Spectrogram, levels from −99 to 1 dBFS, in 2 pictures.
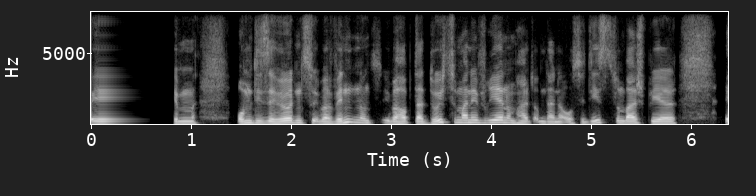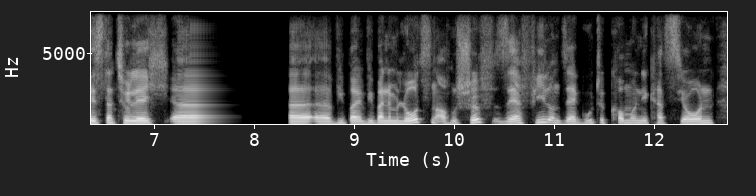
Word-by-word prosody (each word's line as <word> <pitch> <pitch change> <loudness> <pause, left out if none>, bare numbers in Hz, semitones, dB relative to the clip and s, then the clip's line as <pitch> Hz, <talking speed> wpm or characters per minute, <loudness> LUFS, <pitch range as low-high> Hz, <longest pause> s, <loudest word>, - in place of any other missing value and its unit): eben, 130 -1 -4 0.4
um 135 +1 0
diese 130 -1 -1
Hürden 145 +2 +3
zu - - -6
überwinden 130 - -1
und 145 -2 -7
überhaupt 130 -3 -2
da - - +5
durchzumanövrieren, 170 - -1
um 135 -4 -7
halt 125 -3 -6
um 115 - -8
deine 105 -1 -5
OCDs 105 - -6
zum 140 - -7
Beispiel 125 -2 0 0.5
ist 140 +3 +2
natürlich, 145 -2 +4
äh, 130 0 +4 0.8
äh, - - +6
äh, 125 -1 +5
wie 130 - -6
bei 135 -1 +3
wie - - -3
bei 140 0 +5
'nem 135 0 +1
Lotsen 160 +6 +3
auf'm 130 +1 -3
Schiff 175 +10 +1
sehr 125 +4 +1
viel 175 +6 -2
und 145 -6 -3
sehr 135 -2 +2
gute 155 +7 -8
Kommunikation, 140 -1 -1
130 Hz, 170 wpm, -21 LUFS, 125-145 Hz, 0.8 s, äh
